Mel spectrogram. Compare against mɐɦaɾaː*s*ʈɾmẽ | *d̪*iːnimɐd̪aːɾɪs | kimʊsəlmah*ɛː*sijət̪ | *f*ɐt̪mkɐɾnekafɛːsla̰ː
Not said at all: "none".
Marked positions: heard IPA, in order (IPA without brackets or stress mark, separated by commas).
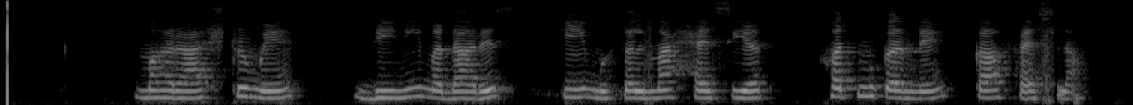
ʃ, d̪, ɛː, x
